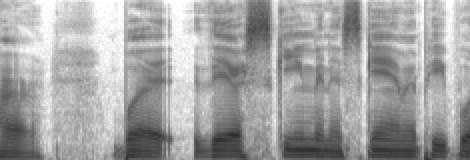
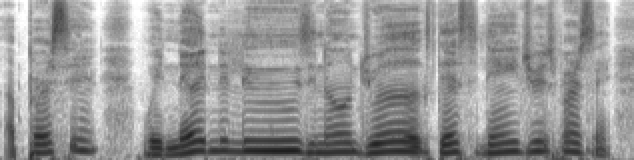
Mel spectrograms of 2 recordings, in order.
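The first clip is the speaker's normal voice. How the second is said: higher, louder mock-serious quote; mocking Tisha's copied line; 9 semitones higher, 5 dB louder than usual. Vlogger mocking Tisha repeating Tiffany, higher and louder. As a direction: parrot the line back with a sneer, pitched up. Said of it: "what Tiffany said".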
